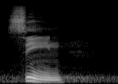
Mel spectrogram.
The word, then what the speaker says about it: Sin: I know it looks like sin in your Bible, but it's pronounced Sin.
